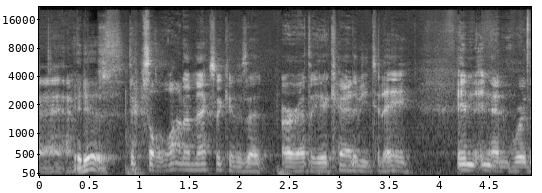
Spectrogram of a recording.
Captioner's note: laughs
